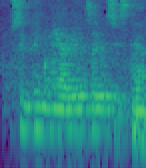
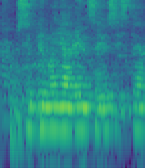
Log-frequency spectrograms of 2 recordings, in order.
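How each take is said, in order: First: Soft assurance. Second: Said in the usual way. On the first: Real, not acted. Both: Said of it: "repeated blessing declaration".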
